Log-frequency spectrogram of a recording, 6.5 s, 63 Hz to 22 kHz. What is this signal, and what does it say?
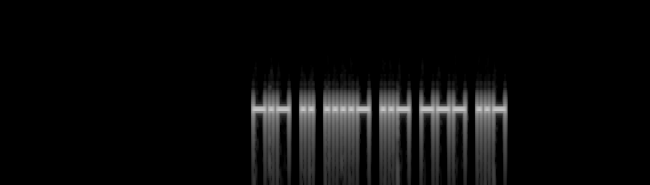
Morse code, heard as a keyed tone, about 32 wpm, 700 Hz. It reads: KI4UOU
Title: USA Call Signs - 6 Characters - Repeated 3x - 30wpm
